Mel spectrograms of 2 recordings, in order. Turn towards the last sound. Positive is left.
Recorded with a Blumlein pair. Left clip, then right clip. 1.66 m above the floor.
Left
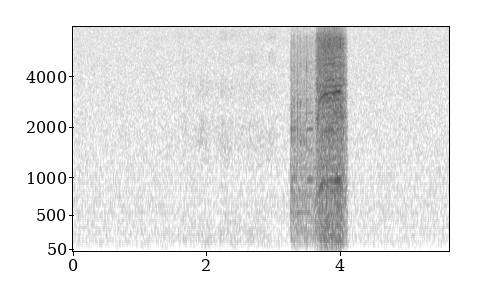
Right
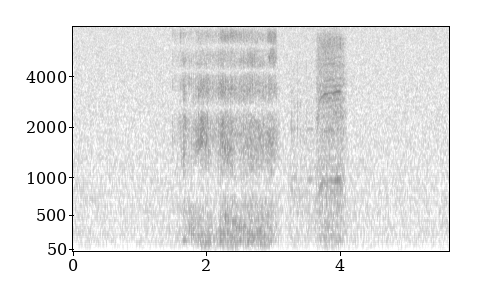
turn(degrees=50)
